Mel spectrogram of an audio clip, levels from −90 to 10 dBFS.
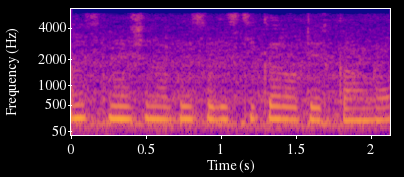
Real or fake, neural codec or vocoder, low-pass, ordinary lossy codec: real; none; 5.4 kHz; MP3, 48 kbps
